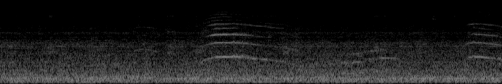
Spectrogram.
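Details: Ragdoll kittens raised in a home cattery in central Kansas, without cages, give thin, arching meows around the two-second mark and again near the end, half-buried under a loud, steady rumbling hiss.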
